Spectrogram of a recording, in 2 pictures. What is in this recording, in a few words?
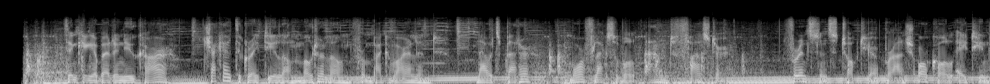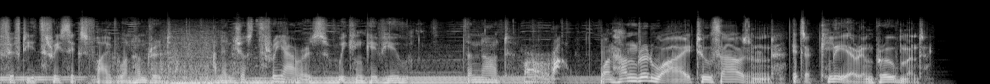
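english irish male commercial; voice demos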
